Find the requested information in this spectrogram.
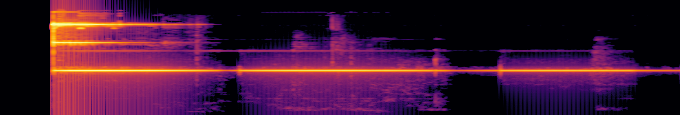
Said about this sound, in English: Let us call to our mind's eye the faces of loved ones and put their names on our lips. As I ring the chime, please speak your names or concerns, and we will hold them with you.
